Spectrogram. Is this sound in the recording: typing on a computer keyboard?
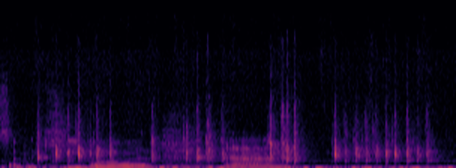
yes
